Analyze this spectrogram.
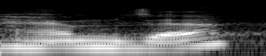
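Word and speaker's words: همزة: এক নম্বর বলতেছে দুটি হরফ আলিফ এবং হামজা টান হবে না।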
